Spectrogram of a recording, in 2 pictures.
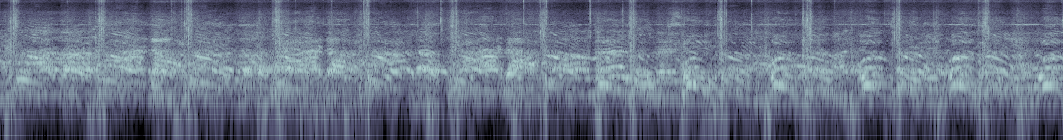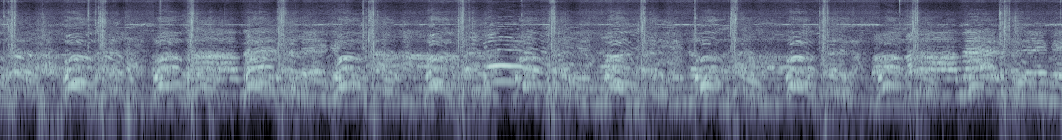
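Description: A dense crowd of men shouting and chanting together in mourning. Sharp slaps of hands striking chests (matam) cut through about once a second.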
